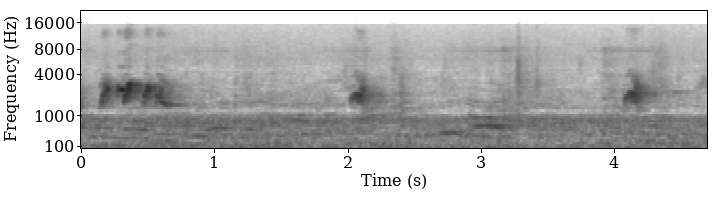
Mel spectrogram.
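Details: Red-whiskered bulbul, a trapped bird later released: a short bright warbled phrase of rapid chirpy notes opens, followed by two brief single chirps roughly two seconds apart, over a steady low background hum.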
